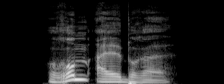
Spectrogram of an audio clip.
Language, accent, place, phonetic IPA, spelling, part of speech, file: German, Germany, Berlin, [ˈʁʊmˌʔalbʁə], rumalbre, verb, De-rumalbre.ogg
- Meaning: inflection of rumalbern: 1. first-person singular present 2. first/third-person singular subjunctive I 3. singular imperative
